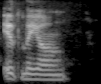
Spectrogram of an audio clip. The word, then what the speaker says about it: Itleong: Larry Itleong? – Yeah, Itleong.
